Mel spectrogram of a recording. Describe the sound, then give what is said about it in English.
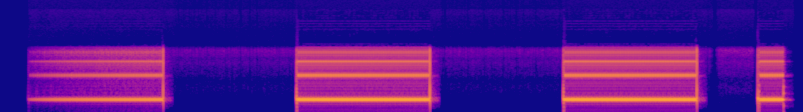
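A telephone tone on a phone line, heard while reaching voicemail: a steady electronic tone sounding in four bursts. Three last about two seconds each with even pauses between them, and a short fourth burst cuts in at the end. “At the tone, please record your message. When you have finished recording, simply hang.”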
